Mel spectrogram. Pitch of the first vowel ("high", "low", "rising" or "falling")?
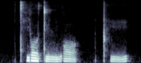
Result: falling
